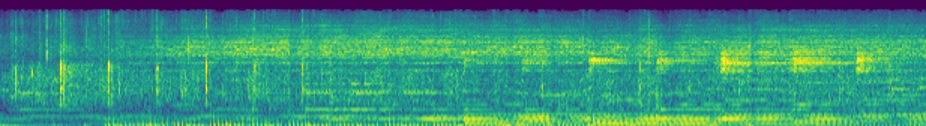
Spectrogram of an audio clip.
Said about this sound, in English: Hey, why don't we give him a massive clap as he comes up.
